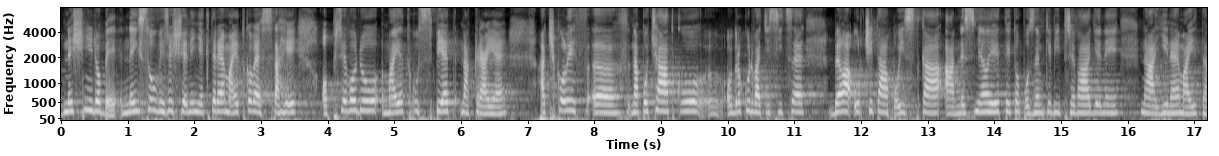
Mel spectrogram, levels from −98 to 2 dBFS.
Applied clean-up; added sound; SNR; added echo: neural mask model Resemble Enhance denoiser.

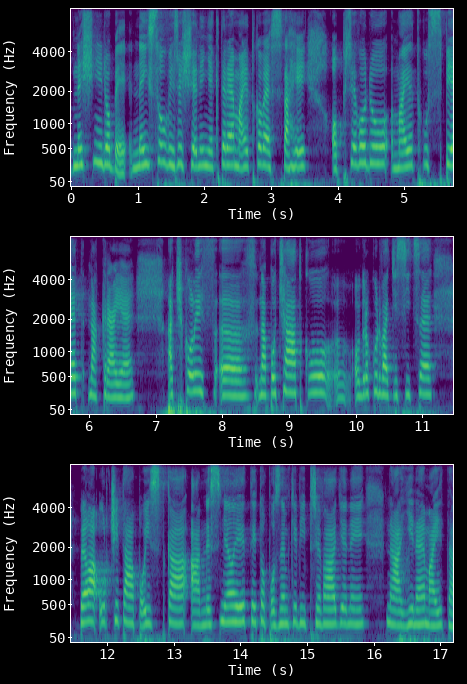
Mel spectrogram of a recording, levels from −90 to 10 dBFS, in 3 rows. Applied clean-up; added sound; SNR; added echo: neural mask model DeepFilterNet 3.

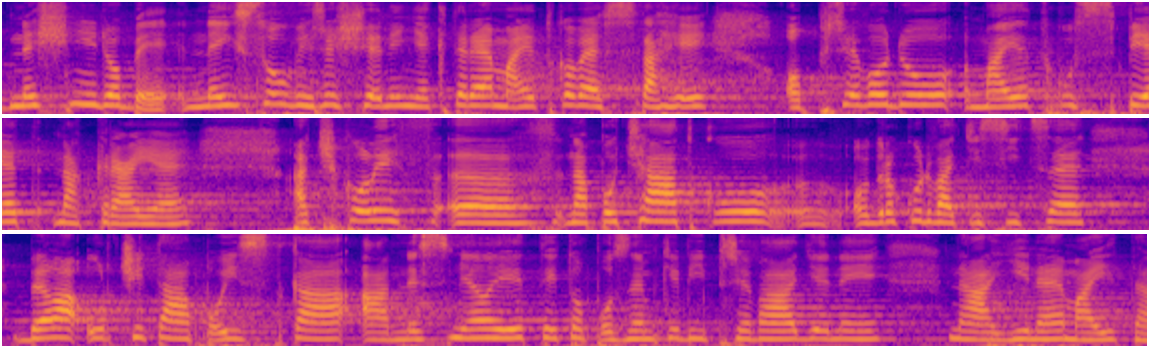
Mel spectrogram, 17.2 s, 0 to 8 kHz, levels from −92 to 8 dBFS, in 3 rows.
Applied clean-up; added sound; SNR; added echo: none; Thump, thud; 17 dB; none.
